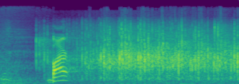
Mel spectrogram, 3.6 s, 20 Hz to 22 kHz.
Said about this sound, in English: So I probably have like 20 Byron people clapping right there.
